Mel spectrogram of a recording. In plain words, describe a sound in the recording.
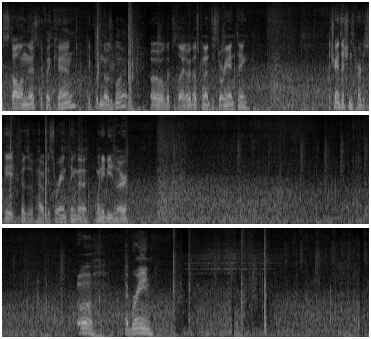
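Skateboard wheels roll over rough concrete.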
